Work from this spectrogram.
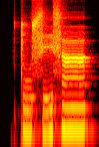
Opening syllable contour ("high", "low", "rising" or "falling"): low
